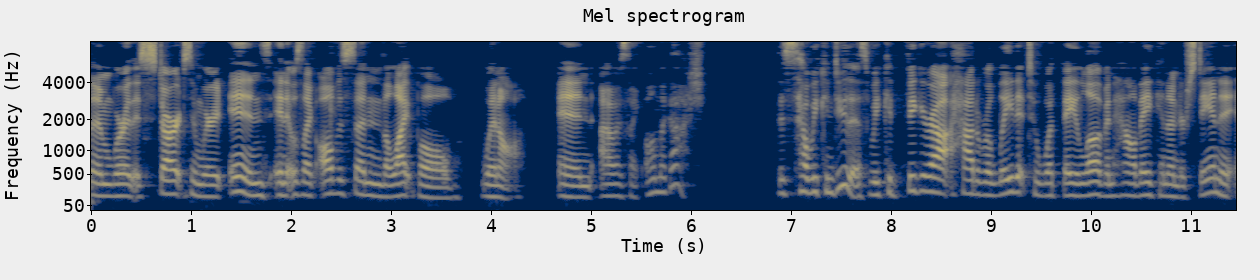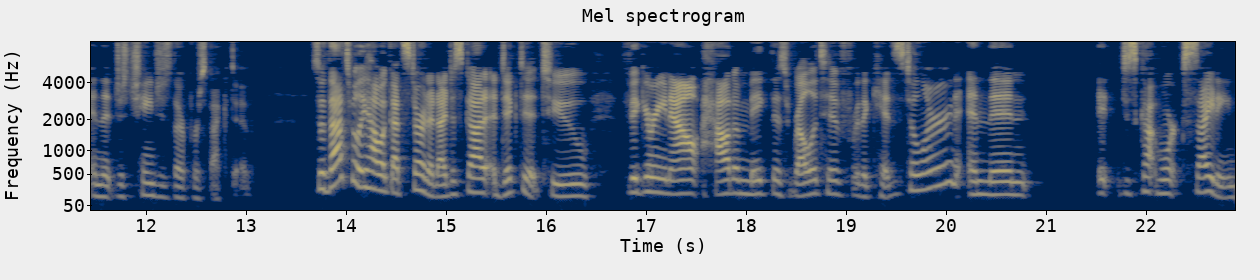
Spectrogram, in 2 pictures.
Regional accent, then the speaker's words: Charlotte, North Carolina, United States; I'm from Charlotte

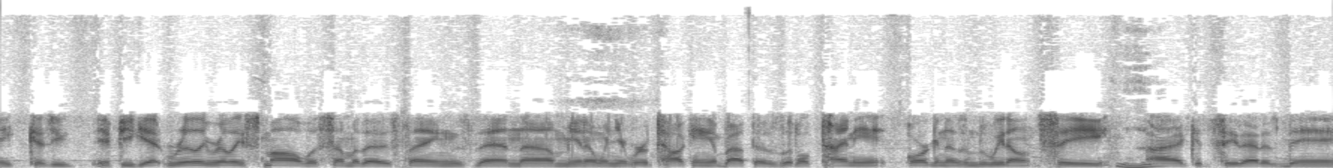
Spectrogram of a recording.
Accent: Cherokee National Forest, Tennessee, United States; I grew up in the Cherokee National Forest

